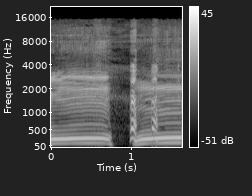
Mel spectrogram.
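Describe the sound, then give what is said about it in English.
A chainsaw cutting a tree during tree work outside, heard as a steady, loud, buzzing engine drone. The drone cuts out briefly near the middle, then returns with a rough burst and settles back into the same steady tone. “It's not a cow. It's not a cow. It's a chainsaw, you silly.”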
